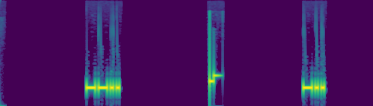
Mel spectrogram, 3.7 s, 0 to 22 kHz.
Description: Morse code, heard as a keyed tone, about 40 wpm, 700 Hz. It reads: Z D
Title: Single Character (Letter:Number:Punctuation:Prosign) 40wpm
